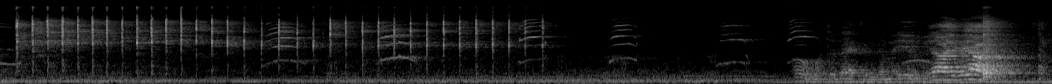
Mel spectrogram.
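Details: Small kitten being hand-fed, giving a run of short, high, arched mews, each rising then falling, repeated every second or so, after a fast train of sharp clicks; people talk and laugh toward the end.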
